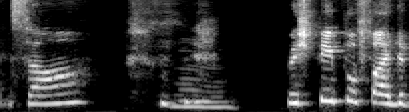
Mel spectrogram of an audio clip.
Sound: laughs

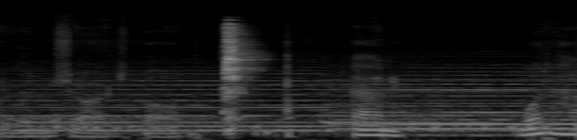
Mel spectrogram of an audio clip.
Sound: Musky scoffs

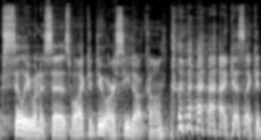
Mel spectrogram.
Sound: laughs

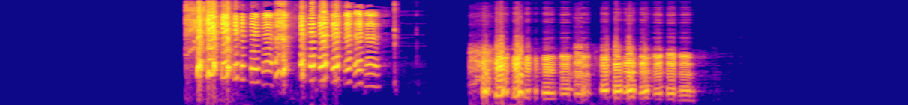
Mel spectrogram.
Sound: sound of laughing robot

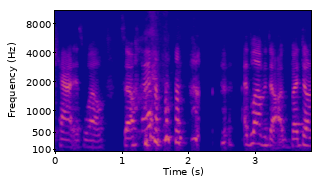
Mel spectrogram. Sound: laughs

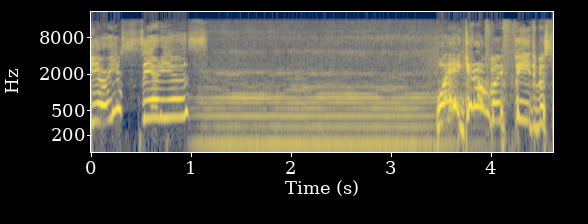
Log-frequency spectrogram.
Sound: fly buzzing

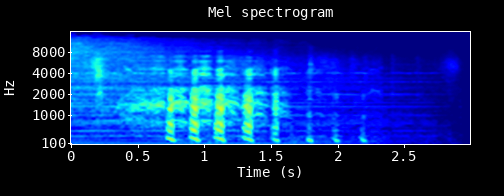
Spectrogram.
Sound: laughter

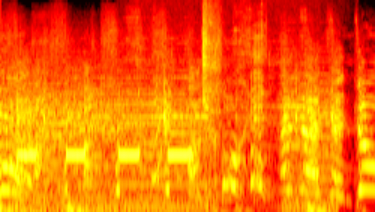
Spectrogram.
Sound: chuckling

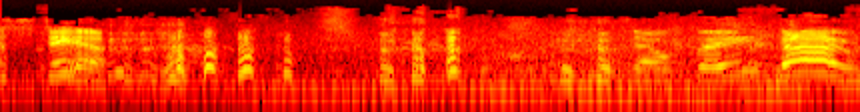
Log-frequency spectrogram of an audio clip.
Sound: chuckling

